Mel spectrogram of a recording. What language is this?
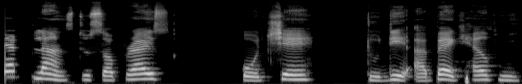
Nigerian Pidgin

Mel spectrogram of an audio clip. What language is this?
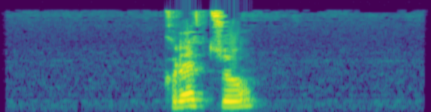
Korean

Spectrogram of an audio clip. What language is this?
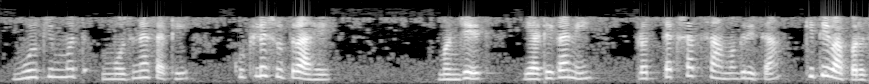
Marathi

